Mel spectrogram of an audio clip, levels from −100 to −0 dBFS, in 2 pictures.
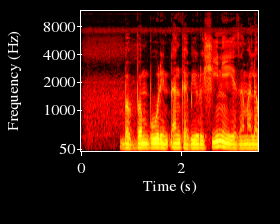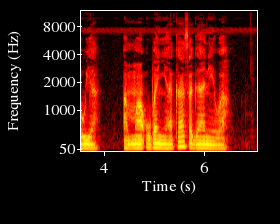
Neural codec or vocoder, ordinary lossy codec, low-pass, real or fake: none; none; none; real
